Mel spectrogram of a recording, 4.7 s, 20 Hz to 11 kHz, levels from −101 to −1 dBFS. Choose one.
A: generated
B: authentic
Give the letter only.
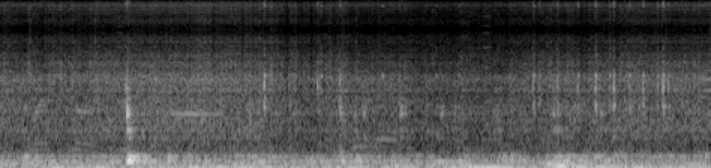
B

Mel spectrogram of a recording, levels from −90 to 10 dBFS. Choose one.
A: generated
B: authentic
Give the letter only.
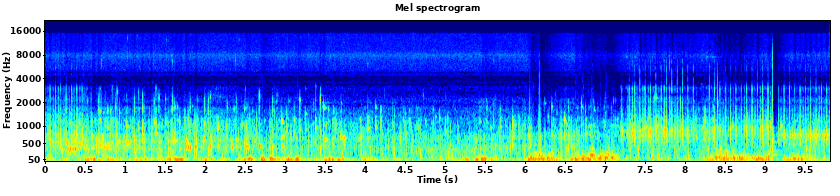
B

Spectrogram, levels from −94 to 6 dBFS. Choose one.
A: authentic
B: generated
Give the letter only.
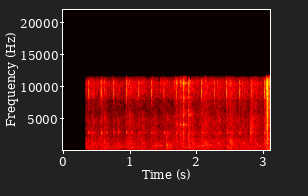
A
